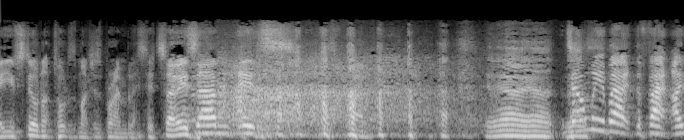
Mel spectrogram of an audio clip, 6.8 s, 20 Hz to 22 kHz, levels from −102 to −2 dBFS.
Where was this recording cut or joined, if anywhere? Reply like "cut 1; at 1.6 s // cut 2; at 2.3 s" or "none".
none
